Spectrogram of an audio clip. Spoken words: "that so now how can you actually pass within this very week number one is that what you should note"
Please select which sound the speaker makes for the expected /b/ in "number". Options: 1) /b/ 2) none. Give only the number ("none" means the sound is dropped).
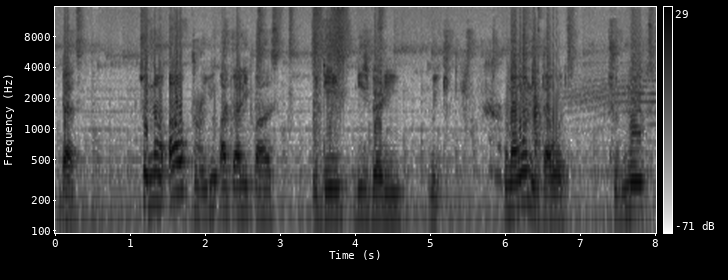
2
